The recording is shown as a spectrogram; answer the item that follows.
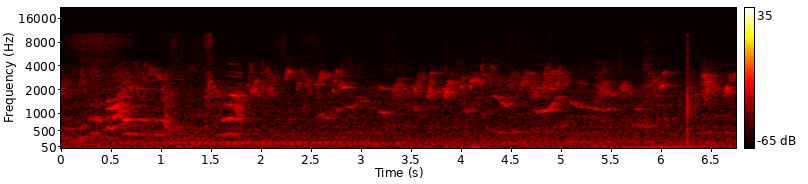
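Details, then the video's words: Former third-place contest Oriental magpie-robin from Salatiga in lively full song: a rapid, varied stream of whistled, rising and falling notes and chirps over a low hum. "Burung kacer salatiga gacor"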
